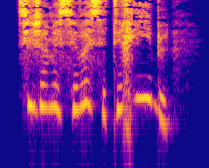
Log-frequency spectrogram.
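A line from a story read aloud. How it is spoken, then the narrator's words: Exclaimed. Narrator (French): s'écria Hermione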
